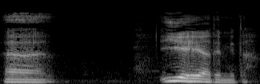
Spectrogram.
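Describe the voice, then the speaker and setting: A male pastor preaching a sermon in an animated, humorous way, swinging between loud emphasis and quiet asides. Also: medium pitch, slow pace.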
